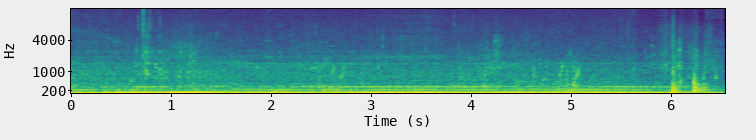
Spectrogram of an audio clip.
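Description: Boat motor running with a steady low hum, with a few light knocks, the two loudest close together near the end.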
